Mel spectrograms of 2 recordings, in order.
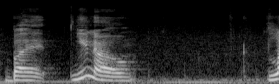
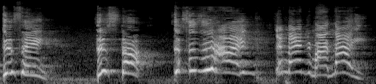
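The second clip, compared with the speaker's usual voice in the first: much higher, indignant complaint; exasperated. Retold or imitated. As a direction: squeal your disbelief at how the night turned out. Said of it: "I'm still pissed off".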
